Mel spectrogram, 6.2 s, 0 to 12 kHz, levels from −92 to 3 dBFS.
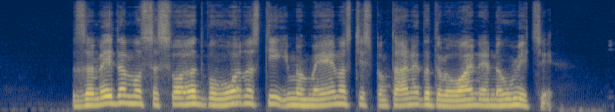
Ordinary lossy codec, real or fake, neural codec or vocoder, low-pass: none; fake; codec, 24 kHz, 0.9 kbps, WavTokenizer, medium music audio release; none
